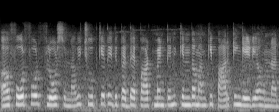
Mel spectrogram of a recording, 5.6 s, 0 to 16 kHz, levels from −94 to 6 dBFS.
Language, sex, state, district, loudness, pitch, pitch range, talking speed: Telugu, female, Andhra Pradesh, Srikakulam, -16 LUFS, 240 Hz, 230-260 Hz, 150 wpm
